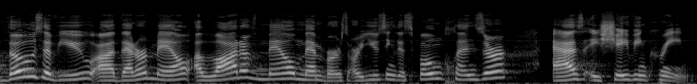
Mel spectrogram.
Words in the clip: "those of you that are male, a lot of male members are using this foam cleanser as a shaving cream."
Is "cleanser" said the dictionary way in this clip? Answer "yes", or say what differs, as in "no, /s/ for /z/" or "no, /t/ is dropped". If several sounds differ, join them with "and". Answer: yes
